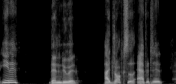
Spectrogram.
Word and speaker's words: hydroxyapatite: if you would eat it then do it hydroxyl appetite how do you say it in English hydroxyl appetite I was saying hydroxyapatite yeah hydroxy advertise what I would say too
